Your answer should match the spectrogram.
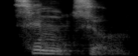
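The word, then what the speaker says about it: צמצום: In English, Tzim, Tzum. Tzimtzum.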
